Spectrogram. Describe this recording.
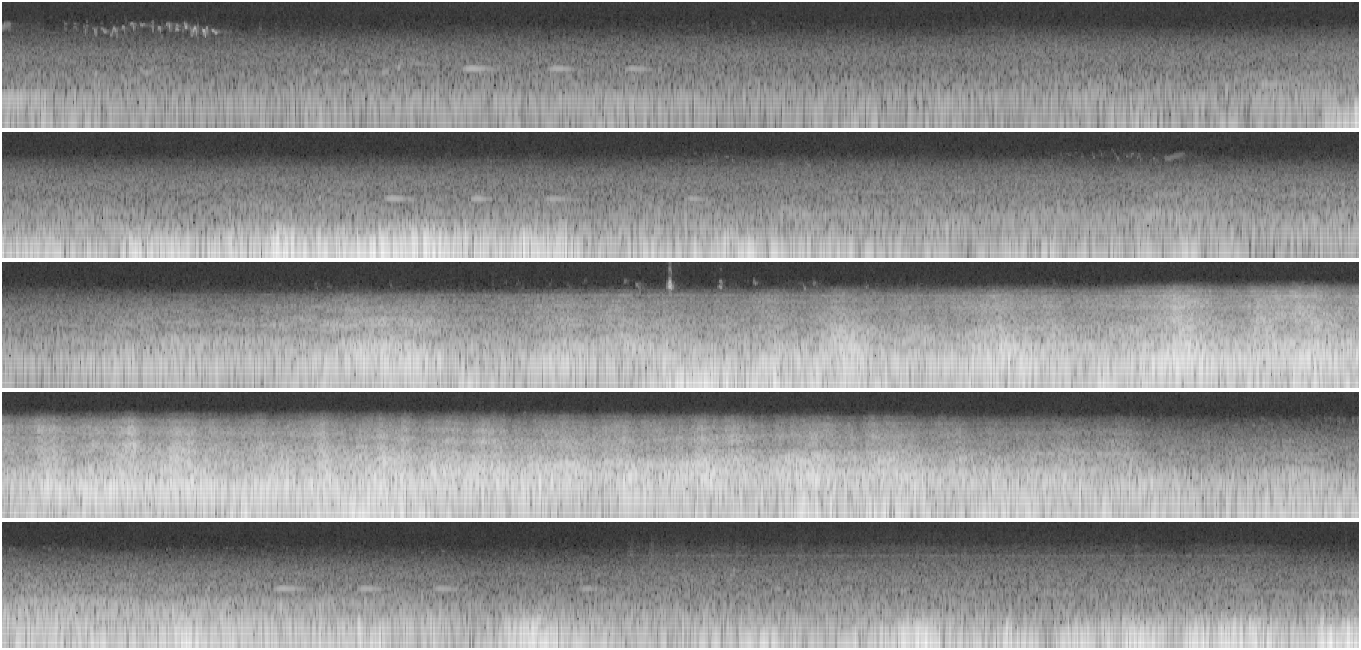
Airplane pass from rooftop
